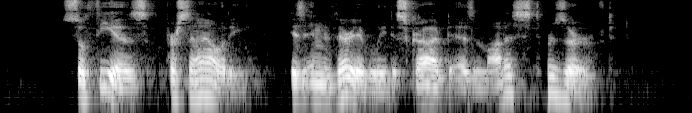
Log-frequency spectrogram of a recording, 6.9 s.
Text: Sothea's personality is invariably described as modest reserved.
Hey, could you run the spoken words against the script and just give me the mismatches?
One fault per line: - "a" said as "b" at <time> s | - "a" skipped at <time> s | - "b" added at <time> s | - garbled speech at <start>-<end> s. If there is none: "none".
none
